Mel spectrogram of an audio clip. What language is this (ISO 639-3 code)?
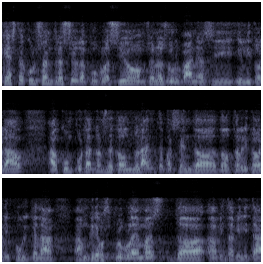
cat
